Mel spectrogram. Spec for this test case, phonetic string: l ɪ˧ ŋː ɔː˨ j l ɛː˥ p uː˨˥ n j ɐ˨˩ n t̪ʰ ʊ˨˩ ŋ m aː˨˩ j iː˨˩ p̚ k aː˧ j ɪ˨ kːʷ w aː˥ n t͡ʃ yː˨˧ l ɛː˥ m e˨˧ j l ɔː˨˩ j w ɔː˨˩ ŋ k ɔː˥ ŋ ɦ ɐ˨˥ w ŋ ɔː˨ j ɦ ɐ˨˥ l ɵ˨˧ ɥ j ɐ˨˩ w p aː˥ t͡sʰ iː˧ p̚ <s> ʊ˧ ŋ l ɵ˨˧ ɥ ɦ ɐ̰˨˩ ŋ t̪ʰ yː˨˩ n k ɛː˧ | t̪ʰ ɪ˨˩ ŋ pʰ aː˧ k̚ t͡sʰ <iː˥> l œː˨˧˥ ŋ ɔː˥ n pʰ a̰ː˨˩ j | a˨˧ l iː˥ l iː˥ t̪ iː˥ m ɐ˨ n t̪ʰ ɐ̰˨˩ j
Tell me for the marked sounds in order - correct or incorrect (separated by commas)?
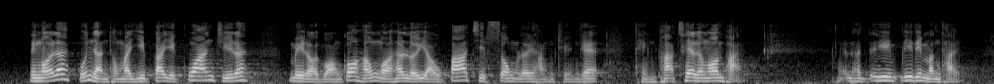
correct, incorrect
